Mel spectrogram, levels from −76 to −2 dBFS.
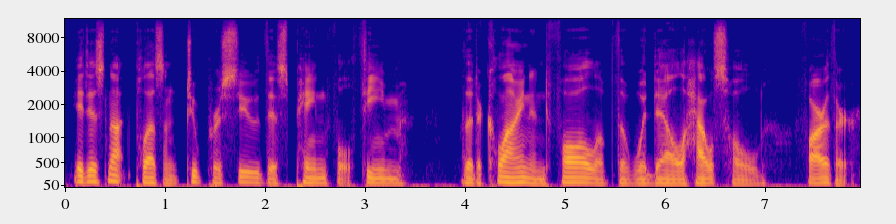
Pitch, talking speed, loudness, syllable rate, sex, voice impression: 90 Hz, 120 wpm, -20 LUFS, 4.0 syllables/s, male, masculine, adult-like, thick, tensed, slightly powerful, clear, halting, calm, mature, friendly, reassuring, wild, kind, slightly modest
